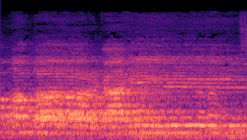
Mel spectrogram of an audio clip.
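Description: Group of male voices chanting a sholawat (Islamic devotional song praising the Prophet) together, with held notes in a chant-like melody.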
